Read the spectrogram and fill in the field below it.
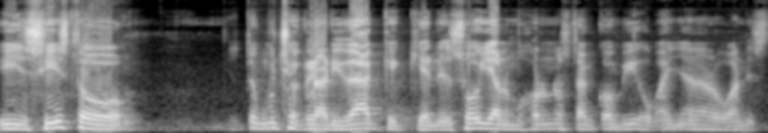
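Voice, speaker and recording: A man at a moderate pace with fairly even intonation and big swings in loudness. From Mexico, Guerrero. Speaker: politician, senate candidate; candidate. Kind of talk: interview. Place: studio. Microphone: studio mic.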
